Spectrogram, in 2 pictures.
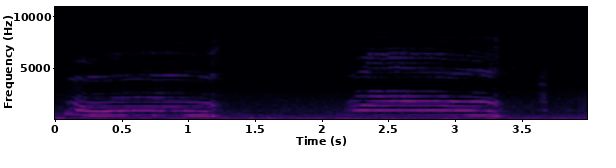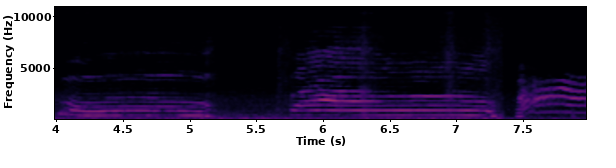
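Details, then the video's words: Domestic cat repeating long, clear meows that hold level and then dip at the close, four in eight seconds, the last one brighter and louder, with a soft rumbling background. "Real Cat Sounds"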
